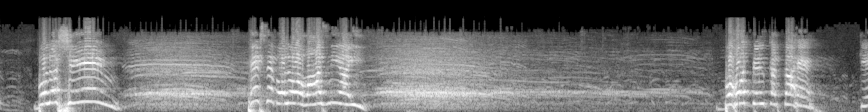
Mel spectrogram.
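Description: A young woman speaks forcefully into a microphone over loudspeakers, outdoors.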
